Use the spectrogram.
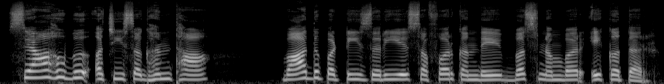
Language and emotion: Sindhi, neutral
